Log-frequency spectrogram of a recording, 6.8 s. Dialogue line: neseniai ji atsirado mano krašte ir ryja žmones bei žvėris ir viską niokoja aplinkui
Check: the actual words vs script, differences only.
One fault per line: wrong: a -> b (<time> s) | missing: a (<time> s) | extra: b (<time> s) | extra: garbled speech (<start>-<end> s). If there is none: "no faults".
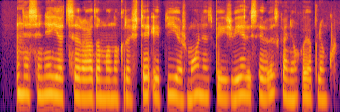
no faults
